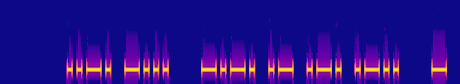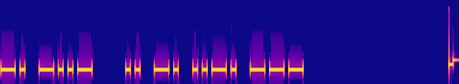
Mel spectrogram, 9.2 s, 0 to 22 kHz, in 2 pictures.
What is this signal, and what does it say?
Morse code, heard as a keyed tone, about 25 wpm, 700 Hz. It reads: FB CARL TNX INFO
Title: Practice QSO - Exchange 3 - More Info - 25wpm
